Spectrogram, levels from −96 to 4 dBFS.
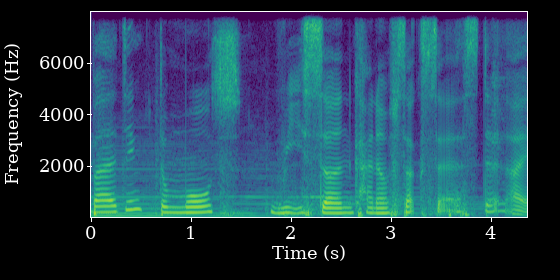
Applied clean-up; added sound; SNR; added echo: none; Bowed string instrument; 17 dB; none.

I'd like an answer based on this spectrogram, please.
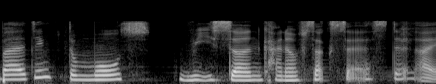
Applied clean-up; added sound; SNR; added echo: neural separator model SepFormer DNS4.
